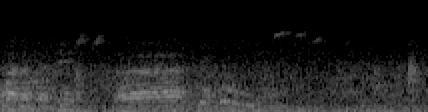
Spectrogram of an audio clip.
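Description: Faint animal call: one wavering, pitched cry lasting under a second, about a second in, amid faint distant voices.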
